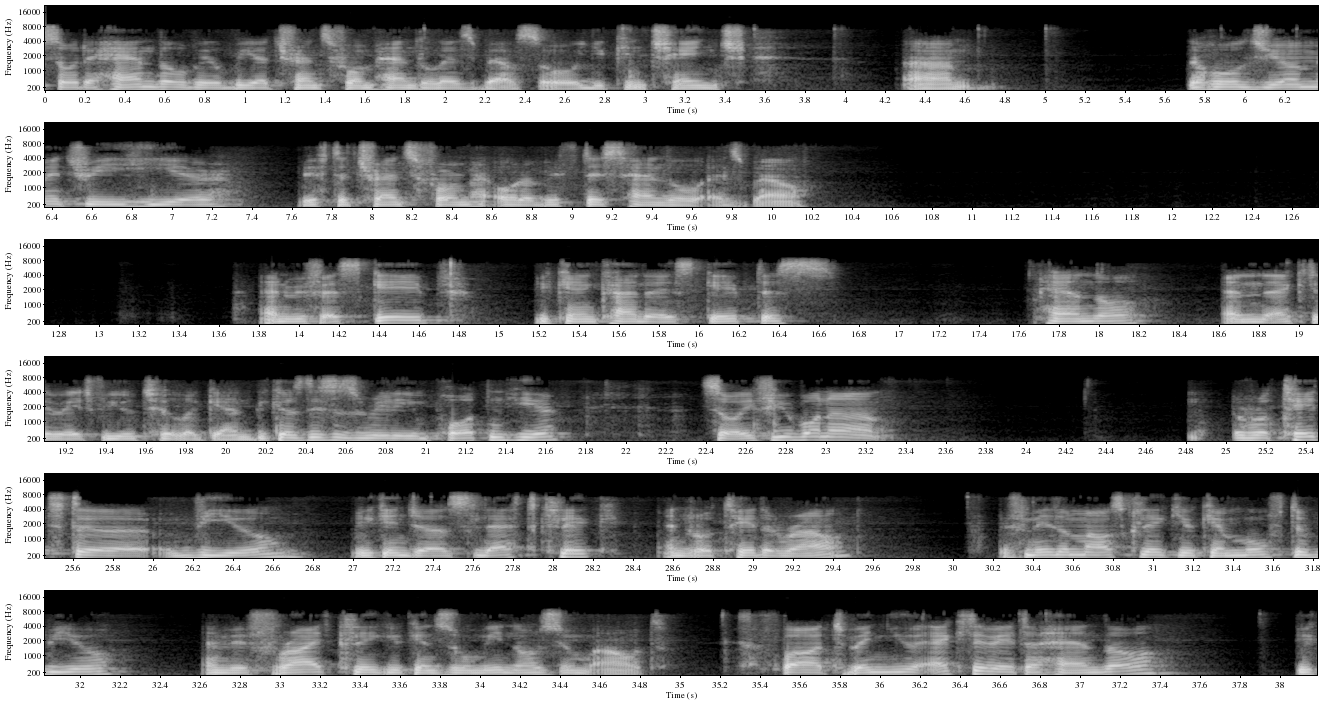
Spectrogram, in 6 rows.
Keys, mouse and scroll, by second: 2.1 click, 10.8 ctrl+Num_Lock, 11.4 ctrl+z, 27.3 click, 30.3 middle click, 32.8 right click, 36.6 click.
